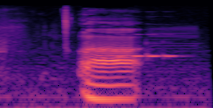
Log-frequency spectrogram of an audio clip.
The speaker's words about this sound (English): I'm getting a text. Are you? Is that what that sound means? Ladies and gentlemen, Rich has an iPhone. And when you have an iPhone, a little noise happens when you get a text.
